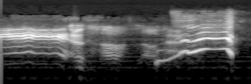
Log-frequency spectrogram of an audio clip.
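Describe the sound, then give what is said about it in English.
A person's voice mimics a cat in heat, letting out two loud, drawn-out, wavering yowls, the second one sliding upward in pitch before cutting off. “She be all up in the way like a cat in the heat.”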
